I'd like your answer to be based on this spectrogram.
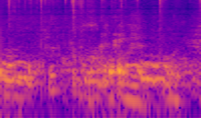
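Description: Pigeons on a table coo softly in low, throaty murmurs, close by and fairly quiet, with light shuffling and faint background noise.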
